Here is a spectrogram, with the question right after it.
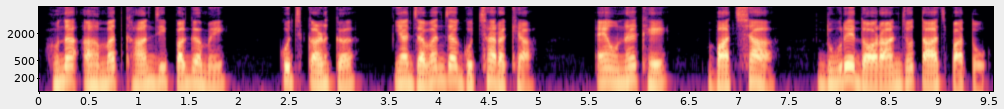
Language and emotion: Sindhi, neutral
